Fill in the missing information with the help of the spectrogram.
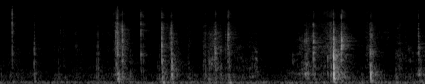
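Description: Cardboard box being opened by hand: packing tape picked and peeled off, then the flaps pulled open, making a string of sharp cardboard clicks and scrapes. The loudest snap comes a little after three seconds in.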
